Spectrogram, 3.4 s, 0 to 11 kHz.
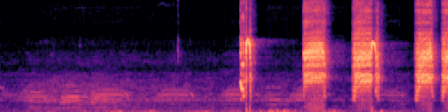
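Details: One of two captive black francolins, one wearing an orange ring, recorded on an evening in June 2023: a soft murmur, then three or four harsh, grating high-pitched bursts in quick succession.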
